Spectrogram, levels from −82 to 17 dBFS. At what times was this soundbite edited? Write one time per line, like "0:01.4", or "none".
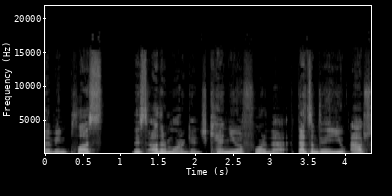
0:03.2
